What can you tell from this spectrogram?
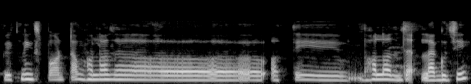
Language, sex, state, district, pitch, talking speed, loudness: Odia, female, Odisha, Khordha, 205 Hz, 100 wpm, -16 LUFS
